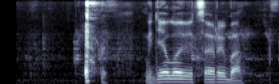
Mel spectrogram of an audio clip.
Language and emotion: Russian, neutral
